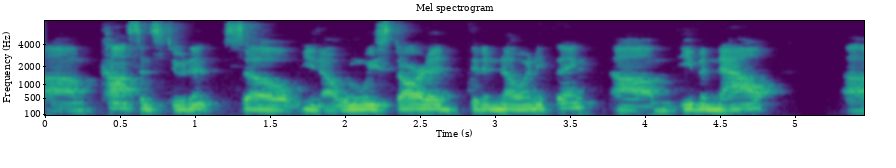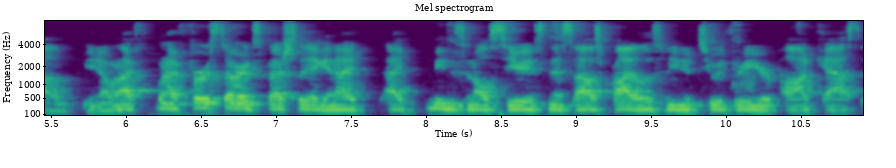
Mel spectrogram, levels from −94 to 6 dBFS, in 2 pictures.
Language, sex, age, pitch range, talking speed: English, male, 20-39, 95-110 Hz, 235 wpm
